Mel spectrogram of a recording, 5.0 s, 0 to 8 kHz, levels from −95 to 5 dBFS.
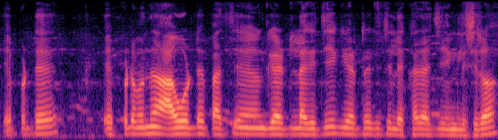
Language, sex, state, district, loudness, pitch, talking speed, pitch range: Odia, male, Odisha, Khordha, -19 LUFS, 130 Hz, 180 wpm, 125-140 Hz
